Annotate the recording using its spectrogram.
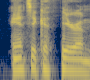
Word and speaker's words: Antikythera: Can you pronounce that? Antikythera mechanism. – Yes, you fucking did it. That's exactly how.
